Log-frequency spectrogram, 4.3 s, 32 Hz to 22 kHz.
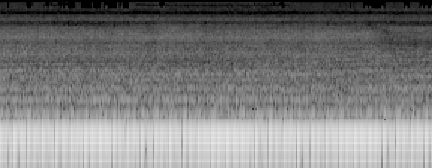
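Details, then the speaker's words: Ford F-550 6.4 Power Stroke diesel, cold start after sitting about a week and a half at 25–30°F: it fires straight up and settles into a steady, even low clatter with no misses or knocks. Healthy start. "This old girl's been sitting for about a week and a half now. It's been around 25 to 30 this past week, so I say this constitutes as a cold start."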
